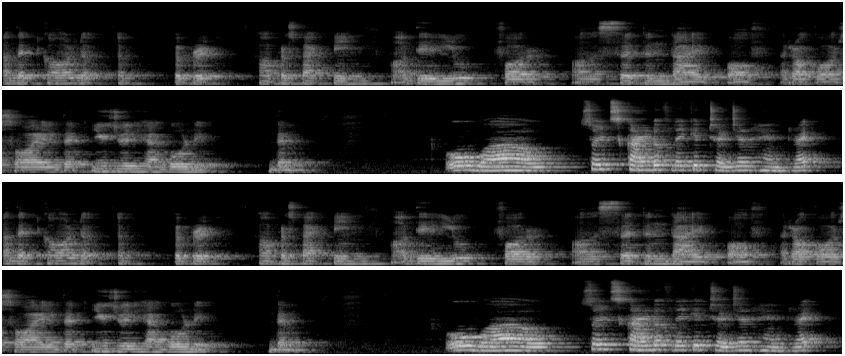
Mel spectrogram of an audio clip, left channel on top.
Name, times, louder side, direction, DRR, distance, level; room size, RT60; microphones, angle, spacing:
voice 1, 0.0-1.3 1.7-2.1 2.6-5.4 5.7-10.5 11.1-11.4, equal, 5° right, 0 dB, 1.3 m, -28 dB
voice 2, 12.8-14.0 14.2-16.5, equal, 30° left, 3 dB, 0.7 m, -20 dB
7.2 x 4.9 x 6.0 m, 0.78 s
head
